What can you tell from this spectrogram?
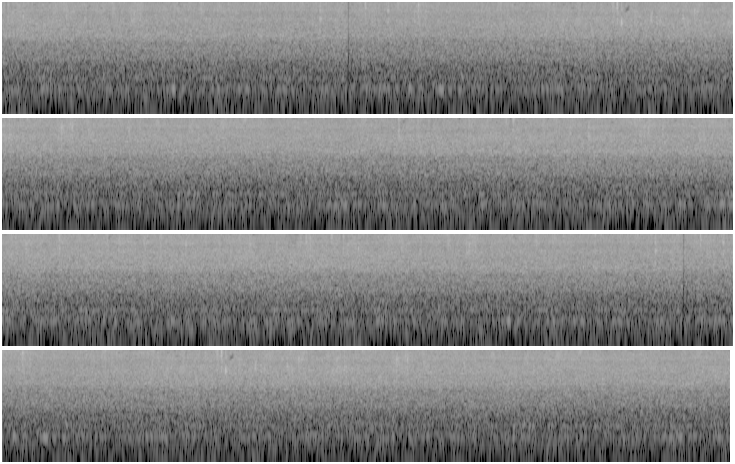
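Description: Heavy rain pouring down onto wet asphalt, a steady, even hiss of countless drops splashing on the pavement with no let-up.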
